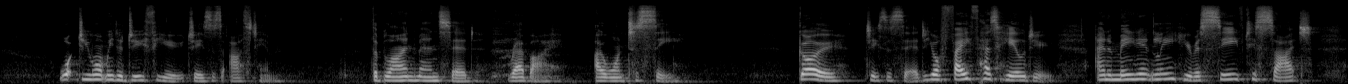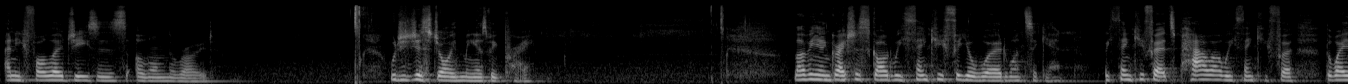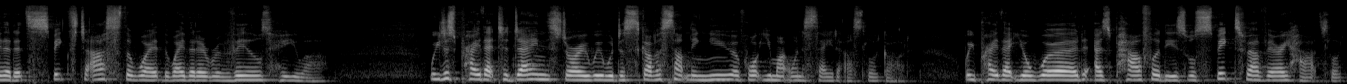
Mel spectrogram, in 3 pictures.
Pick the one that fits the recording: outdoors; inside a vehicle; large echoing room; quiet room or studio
large echoing room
